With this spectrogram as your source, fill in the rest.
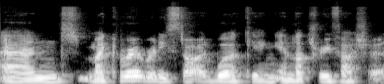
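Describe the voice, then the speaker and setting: Fairly quick speech comes through. It carries a British accent. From UK. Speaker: HR consultant. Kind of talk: interview. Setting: podcast interview. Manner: hesitant, many fillers.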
